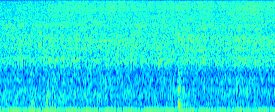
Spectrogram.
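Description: Lamb chops searing in a hot pan give a loud, steady, even sizzle that continues without a break, with a faint clink partway through.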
